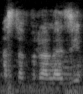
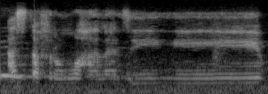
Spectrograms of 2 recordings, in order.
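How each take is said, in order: First: It is said rapidly, with no breathing pause. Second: It is said slowly, leaving time to breathe. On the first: The nose gets no chance to draw in oxygen. The speaker calls it wrong. "cuman terlalu cepat" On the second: The nose gets time to draw in oxygen. The speaker calls it right. "istighfarnya ini diminta untuk kasih waktu hidung tarik oksigen"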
